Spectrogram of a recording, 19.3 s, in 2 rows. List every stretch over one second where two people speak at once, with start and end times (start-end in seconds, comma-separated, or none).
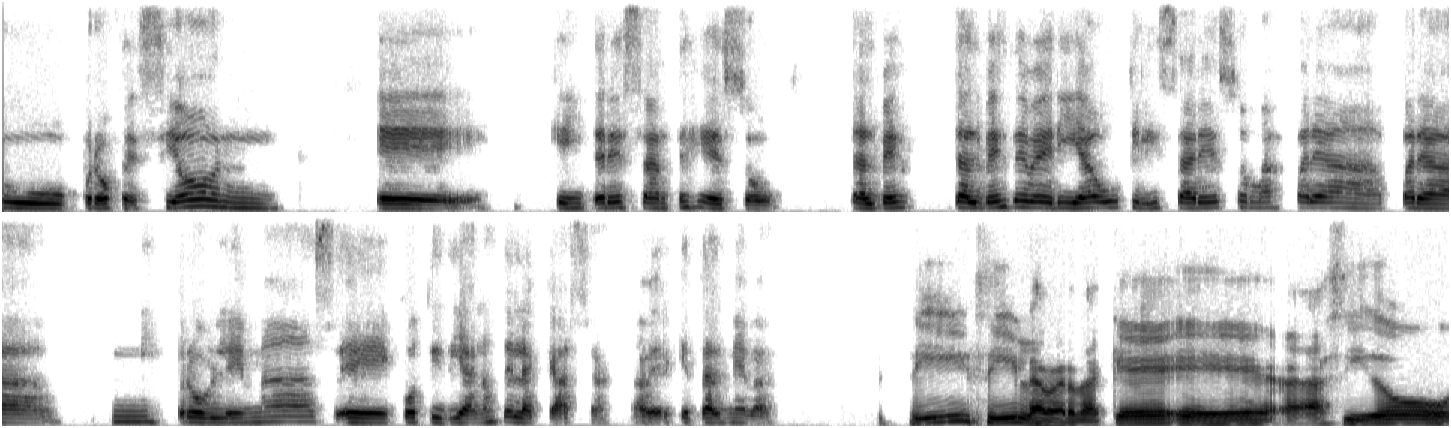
none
